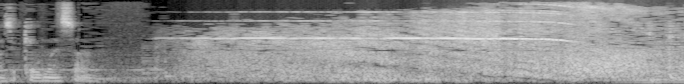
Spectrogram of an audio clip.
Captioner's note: jet engine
